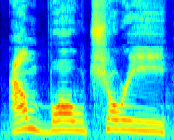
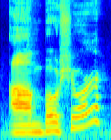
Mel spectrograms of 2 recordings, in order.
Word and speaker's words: embouchure: muscles embouchure lip muscles it is not elbow chori littmus Glee's new pronounce Bosher lip muscles okay make sure you're pronouncing it right embouchure is gonna come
